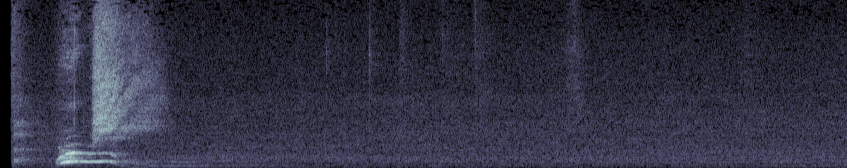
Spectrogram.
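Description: A beagle gives a single short, harmonic bark with a breathy edge, then falls quiet.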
